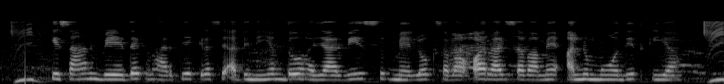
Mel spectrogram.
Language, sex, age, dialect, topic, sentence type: Hindi, female, 18-24, Kanauji Braj Bhasha, agriculture, statement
